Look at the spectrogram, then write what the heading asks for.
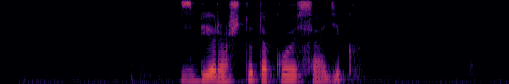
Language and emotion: Russian, neutral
